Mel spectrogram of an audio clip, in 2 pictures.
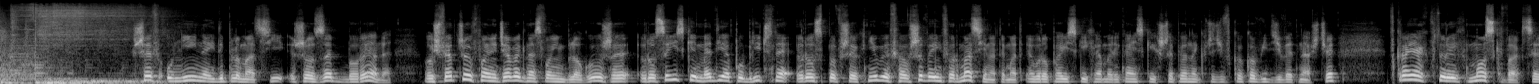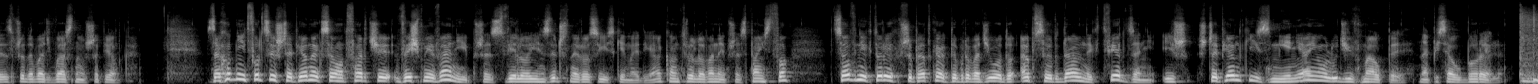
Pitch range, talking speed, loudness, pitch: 125-175 Hz, 125 wpm, -18 LUFS, 140 Hz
